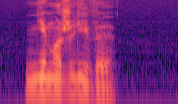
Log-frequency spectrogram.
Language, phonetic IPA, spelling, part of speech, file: Polish, [ˌɲɛ̃mɔʒˈlʲivɨ], niemożliwy, adjective, Pl-niemożliwy.ogg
